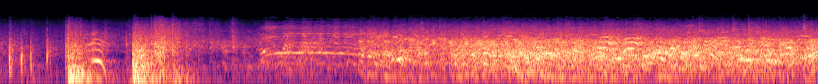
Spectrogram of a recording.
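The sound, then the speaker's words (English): In the radio comedy Honest Harold, Doc's goat slams into a door with a few heavy thuds and a crash, then a wavering cry and a swell of audience laughter and chatter that fills the rest. “Well, at least Doc will have to get a new door. Maybe he'll have to get a new goat.”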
